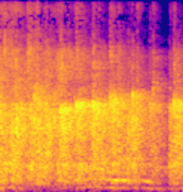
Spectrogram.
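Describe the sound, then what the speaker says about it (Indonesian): Students in a physical education class clap together after a gymnastics exercise, loud close-up applause with some voices mixed in. "Berikan tepuk tangan."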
